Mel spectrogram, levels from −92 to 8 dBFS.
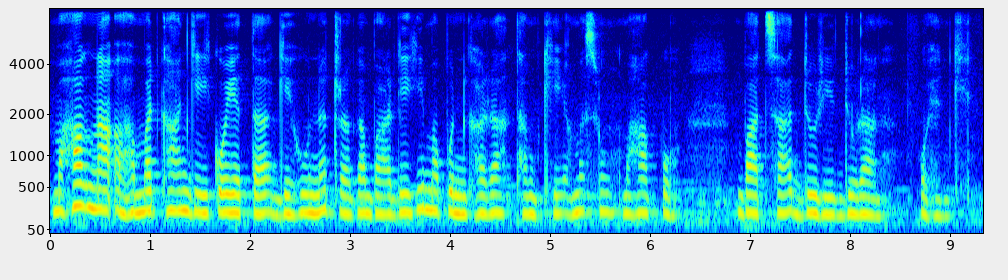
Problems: none marked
